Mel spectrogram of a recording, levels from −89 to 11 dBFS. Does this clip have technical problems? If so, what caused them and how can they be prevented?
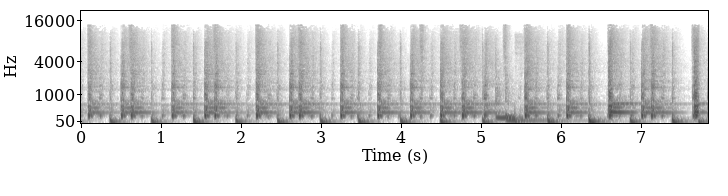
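Yes. The music has damaged data in a compressed stream, heard as short blips at 3.42 s, 5.41 s and 7.71–7.73 s. Corrupted bytes there cause the decoder to misread frames, lose sync and search for the next frame header. Checksum-verified transfers and storage prevent it.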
